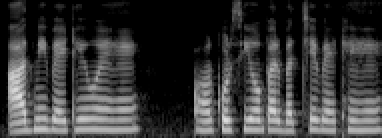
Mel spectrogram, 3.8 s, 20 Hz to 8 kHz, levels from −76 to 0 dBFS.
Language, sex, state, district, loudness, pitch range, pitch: Hindi, female, Madhya Pradesh, Bhopal, -20 LUFS, 205-220 Hz, 210 Hz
